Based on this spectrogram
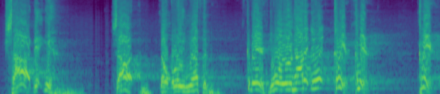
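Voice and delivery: high, loud coaxing call; Kriegel. Retold or imitated. Kriegel inviting the boy to learn. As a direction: beckon the kid over.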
